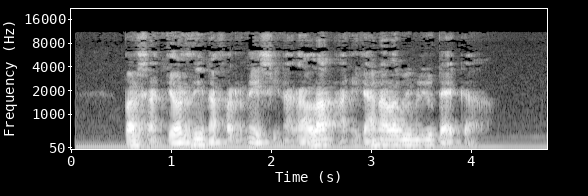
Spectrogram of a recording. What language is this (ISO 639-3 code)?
cat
